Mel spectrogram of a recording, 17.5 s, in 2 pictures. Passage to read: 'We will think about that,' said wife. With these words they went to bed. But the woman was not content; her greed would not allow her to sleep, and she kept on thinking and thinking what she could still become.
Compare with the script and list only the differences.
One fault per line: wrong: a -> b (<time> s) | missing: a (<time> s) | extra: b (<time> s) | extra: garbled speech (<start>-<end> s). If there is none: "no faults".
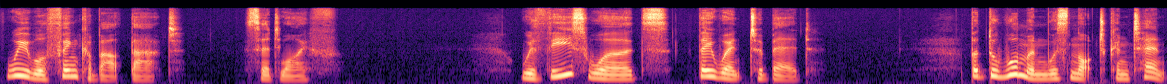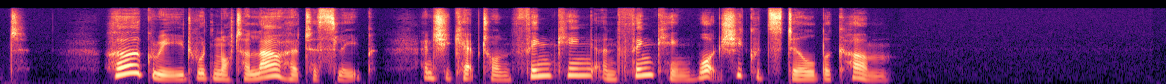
no faults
